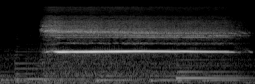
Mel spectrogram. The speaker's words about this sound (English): The engine let out a sharp whistle, and the conductor hollered, "All aboard!"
